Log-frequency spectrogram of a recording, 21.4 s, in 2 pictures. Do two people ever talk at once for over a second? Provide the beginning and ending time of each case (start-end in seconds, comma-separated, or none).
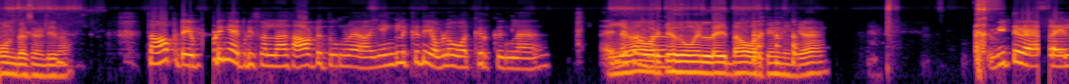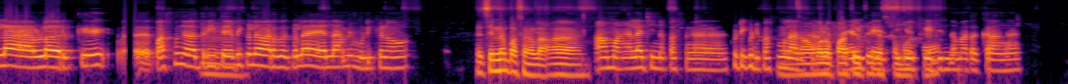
18.5-20.0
